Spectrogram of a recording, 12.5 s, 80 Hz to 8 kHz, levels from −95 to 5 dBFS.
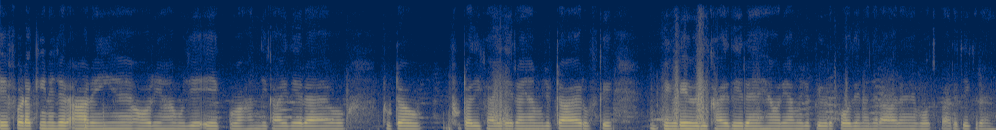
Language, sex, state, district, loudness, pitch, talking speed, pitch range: Marwari, female, Rajasthan, Churu, -31 LUFS, 180 Hz, 210 wpm, 175-185 Hz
